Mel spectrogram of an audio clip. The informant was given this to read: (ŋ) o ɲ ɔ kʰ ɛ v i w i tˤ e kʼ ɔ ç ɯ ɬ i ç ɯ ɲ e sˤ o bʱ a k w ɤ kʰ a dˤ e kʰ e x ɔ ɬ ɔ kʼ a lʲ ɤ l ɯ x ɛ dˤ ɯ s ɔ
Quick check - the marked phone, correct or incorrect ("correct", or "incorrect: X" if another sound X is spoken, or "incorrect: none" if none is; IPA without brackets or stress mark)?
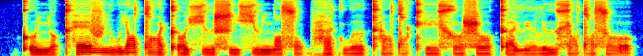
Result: incorrect: kʼ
